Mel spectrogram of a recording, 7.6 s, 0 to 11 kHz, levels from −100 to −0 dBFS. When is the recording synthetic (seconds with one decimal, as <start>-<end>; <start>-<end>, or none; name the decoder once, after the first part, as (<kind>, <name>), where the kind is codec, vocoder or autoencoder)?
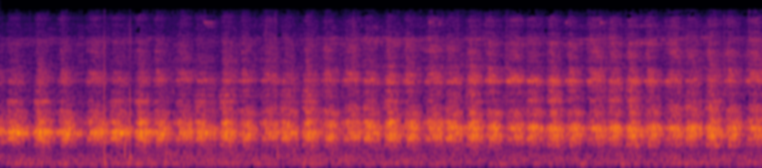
none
